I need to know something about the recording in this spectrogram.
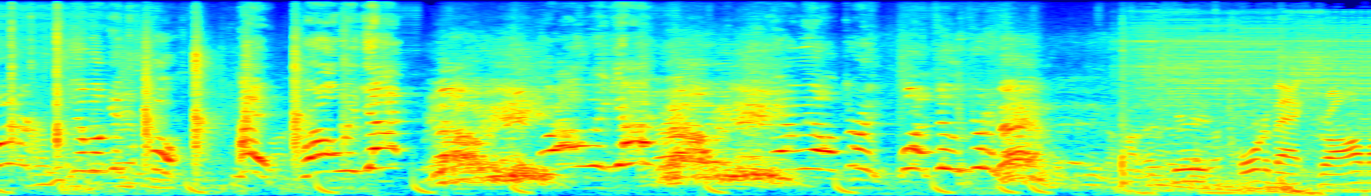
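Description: A football team and its coach yelling together in a tight huddle, a rallying roar of many voices. Sharp claps and slaps come in the first couple of seconds.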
